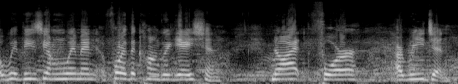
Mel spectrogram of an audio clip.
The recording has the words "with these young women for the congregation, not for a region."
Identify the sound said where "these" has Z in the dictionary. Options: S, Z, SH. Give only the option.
Z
